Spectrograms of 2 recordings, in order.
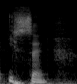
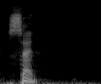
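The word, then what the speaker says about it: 千: So we don't say isen. We just say sen.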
